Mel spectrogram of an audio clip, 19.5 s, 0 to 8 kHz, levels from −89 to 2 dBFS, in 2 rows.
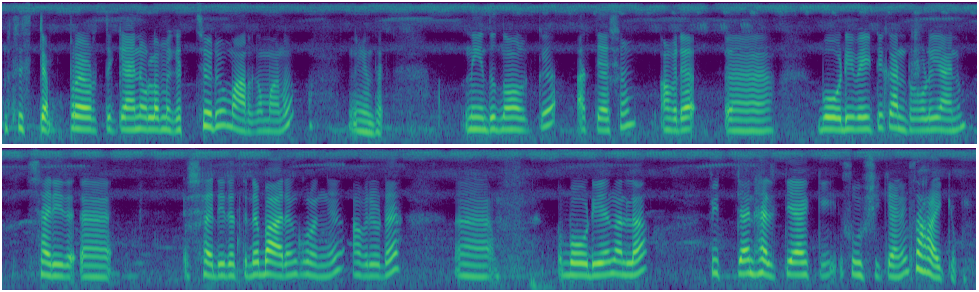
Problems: constant background noise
